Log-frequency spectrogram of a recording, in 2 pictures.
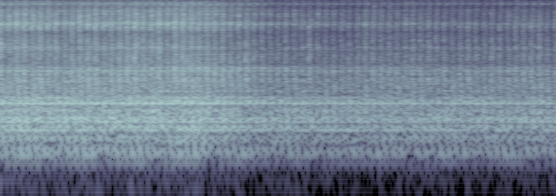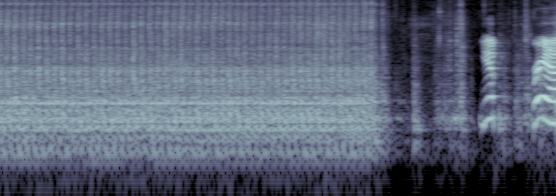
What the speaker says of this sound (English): We survived the sewing machine.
